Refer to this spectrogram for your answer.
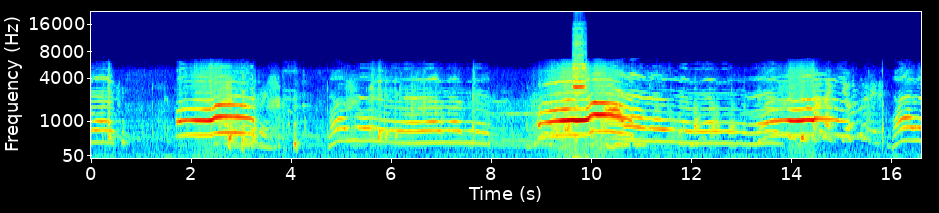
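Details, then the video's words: Cats talking in a series of long, moaning yowls, each a few seconds long with wavering, slightly rising pitch; the loudest swells near the middle, with quieter pauses between calls. "cats talking"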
